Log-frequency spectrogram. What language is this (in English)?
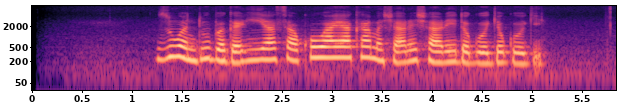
Hausa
